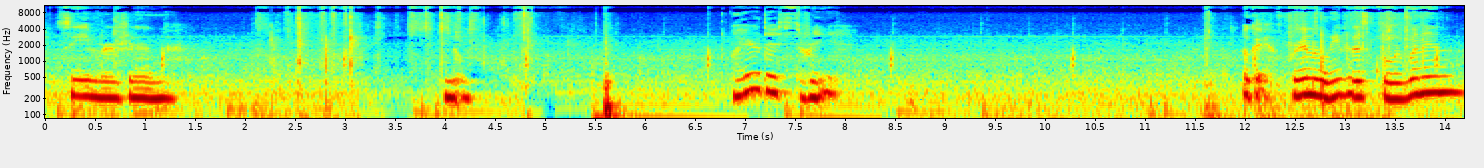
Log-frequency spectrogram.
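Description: Plastic sleeves in a binder crinkle and rustle under a hand.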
